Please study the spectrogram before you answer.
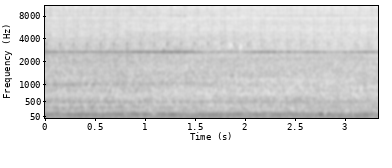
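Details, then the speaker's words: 1992 Honda Civic hatchback, warm engine at idle only: thin steady high-pitched whine over low idle rumble; seems to come from alternator but persists after third alternator and new tightened belt; cause unknown. "it's awful it really seems like it's coming from the alternator but I don't I don't know where it's coming from and it's so annoying it's so annoying driving this thing around CU it only does it at idle"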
